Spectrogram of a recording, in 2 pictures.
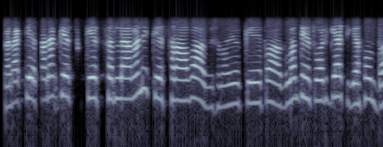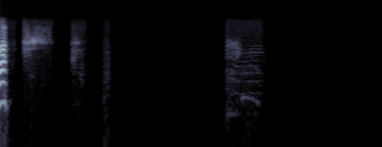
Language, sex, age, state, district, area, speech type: Dogri, female, 60+, Jammu and Kashmir, Udhampur, rural, conversation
